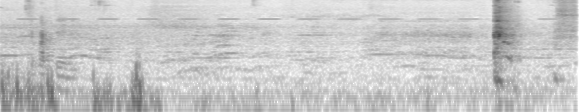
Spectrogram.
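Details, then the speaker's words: A nursing student demonstrates effective coughing: repeated breaths in through the nose and out through the mouth, then a final breath out with one sharp, forceful cough to clear airway mucus. "tarik naas melalui hidung lalu hemuskan melalui mulut dan sertakan batuk"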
